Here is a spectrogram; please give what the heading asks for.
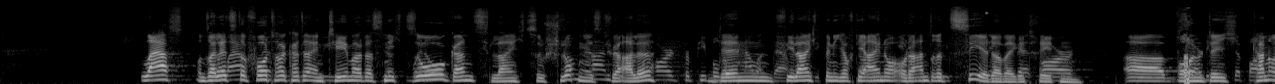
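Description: Two short glitches here, both a corrupt frame decoded: a quiet artifact at about 9.86 s, then a much louder one from 11.84 to 11.90 s. Damaged compressed data got decoded anyway, spraying energy into the wrong frequencies. The second burst peaks around -10 dBFS and sounds like a handful of frames were hit.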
